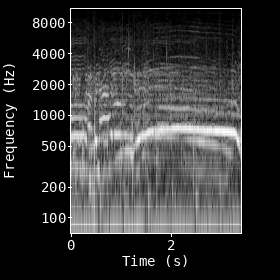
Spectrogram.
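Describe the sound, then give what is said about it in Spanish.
A burst of cheering and whooping welcoming visitors to a studio, with one long, high, sustained vocal whoop over a dense crowd-like wash and scattered sharp claps, loud throughout. “Un aplauso.”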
